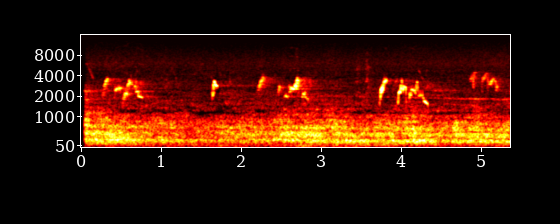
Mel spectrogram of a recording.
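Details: Red-whiskered Bulbul song recorded during trapping of wild birds at Kim Bôi, Hòa Bình, on a winter morning, 3 January 2018: short, bright, warbled phrases in small clusters, spaced irregularly, over a steady hiss of outdoor background noise.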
